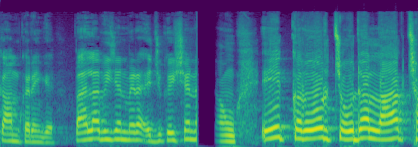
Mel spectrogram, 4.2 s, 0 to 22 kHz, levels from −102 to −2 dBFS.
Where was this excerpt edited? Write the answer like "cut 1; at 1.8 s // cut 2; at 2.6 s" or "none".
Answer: cut 1; at 2.2 s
